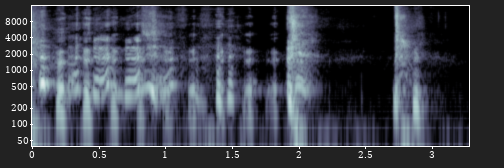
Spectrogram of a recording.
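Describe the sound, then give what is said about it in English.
A voice makes sputtering, vocalized sounds, then two sharp sneezes burst out loud, spaced under a second apart, with a short silence between them; a man sneezing rapidly from allergies set off by a fragrance mixture. “So he's just like rapidly sneezing and is finally now registering that there's people here.”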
